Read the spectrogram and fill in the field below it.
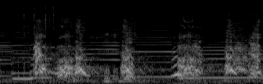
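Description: Several video game dogs in Sea of Thieves bark and yip in quick bursts, fairly close, with some whining and a steady low tone running underneath.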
